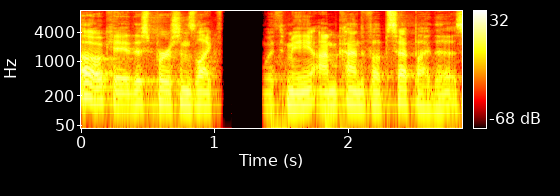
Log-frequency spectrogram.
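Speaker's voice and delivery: ordinary talk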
